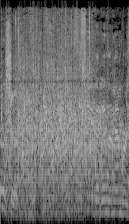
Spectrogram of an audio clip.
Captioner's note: applause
